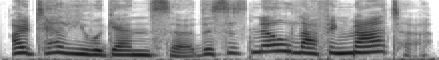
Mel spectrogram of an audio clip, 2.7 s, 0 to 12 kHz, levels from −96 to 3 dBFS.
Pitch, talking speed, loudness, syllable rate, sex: 270 Hz, 220 wpm, -15 LUFS, 5.4 syllables/s, female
